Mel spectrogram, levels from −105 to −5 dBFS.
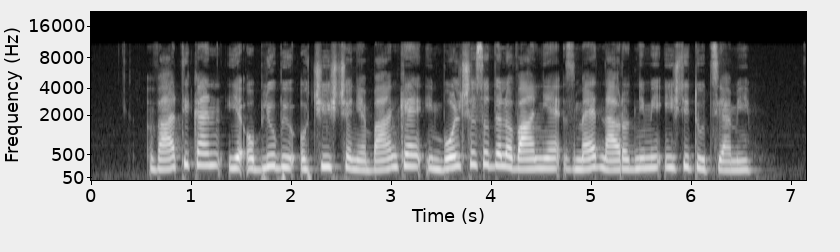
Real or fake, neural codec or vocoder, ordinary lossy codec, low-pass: real; none; none; 10.8 kHz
